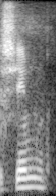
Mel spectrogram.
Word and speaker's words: симд: Симк. – Нет, на конце Д, Дмитрий.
